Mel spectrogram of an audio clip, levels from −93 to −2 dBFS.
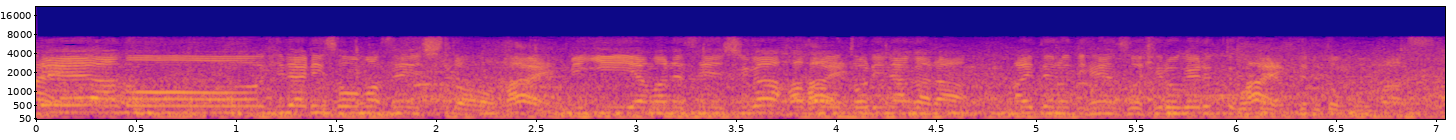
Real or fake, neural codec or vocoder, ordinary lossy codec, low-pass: real; none; none; 7.2 kHz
